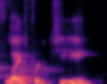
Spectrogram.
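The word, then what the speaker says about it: Lyford Cay: name of the high-end community she mentioned that's lyford key that we were speaking about before and that's spelled l-y-f-o-r-d-c-a-y yes correct and um how how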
